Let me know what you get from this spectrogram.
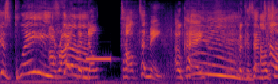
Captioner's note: beep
